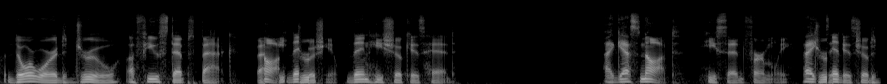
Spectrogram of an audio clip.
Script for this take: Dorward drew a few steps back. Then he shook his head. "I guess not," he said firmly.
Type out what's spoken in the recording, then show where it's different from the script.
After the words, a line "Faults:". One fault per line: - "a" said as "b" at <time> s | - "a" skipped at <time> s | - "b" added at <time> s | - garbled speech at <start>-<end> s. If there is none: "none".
Dorward drew a few steps back. [garbled] Then he shook his head. "I guess not," he said firmly. [garbled]
Faults:
- garbled speech at 2.6-3.4 s
- garbled speech at 8.0-8.8 s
